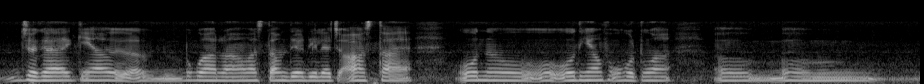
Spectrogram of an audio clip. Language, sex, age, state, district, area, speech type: Dogri, female, 45-60, Jammu and Kashmir, Jammu, urban, spontaneous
